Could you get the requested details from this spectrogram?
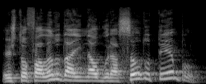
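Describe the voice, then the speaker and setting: A middle-aged Brazilian man preaching a sermon as pastor, swinging from hushed, low-key passages to loud, impassioned ones. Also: expressive, fast. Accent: Brazilian Portuguese.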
